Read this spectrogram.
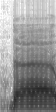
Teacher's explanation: Dan huruf yang nipis kita lebarkan sedikit. Mata, huruf ta pula hujung lidah digusi. Ta, buka mulut sambil nak senyum.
